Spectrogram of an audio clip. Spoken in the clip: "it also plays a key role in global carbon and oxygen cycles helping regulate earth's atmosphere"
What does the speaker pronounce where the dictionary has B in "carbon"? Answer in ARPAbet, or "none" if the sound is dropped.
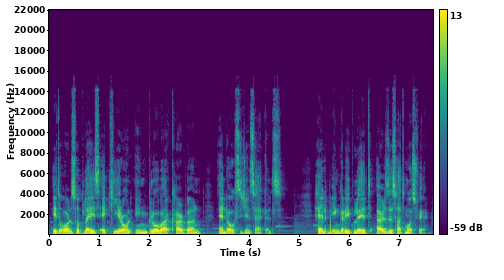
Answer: B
